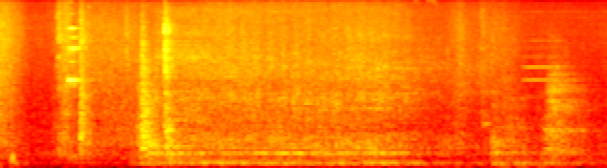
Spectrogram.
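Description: KONE-modernised elevator car: a short beep as a floor button is pressed, then the car's sliding doors closing with a thud, followed by a steady low hum of the car travelling that fades after a few seconds. Another short high beep comes near the end.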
